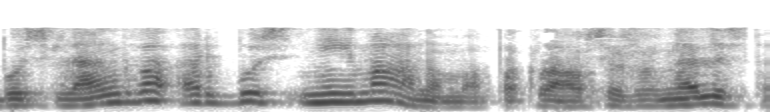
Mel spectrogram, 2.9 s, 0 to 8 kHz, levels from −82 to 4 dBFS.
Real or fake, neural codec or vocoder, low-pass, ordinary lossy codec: fake; codec, 16 kHz, 8 kbps, FreqCodec, smaller model; 7.2 kHz; AAC, 16 kbps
